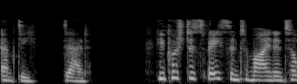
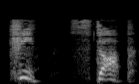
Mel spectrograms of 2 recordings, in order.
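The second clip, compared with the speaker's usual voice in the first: croaked out; 4 semitones higher than usual. A narrator's reading. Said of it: "I croaked out".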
